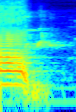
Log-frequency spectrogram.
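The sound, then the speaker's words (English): A short, buzzing raspberry blown with the lips, imitating a fart: one loud burst that lasts under half a second, then trails off into quiet background noise. “Sometimes I make fart noises in conversation”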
